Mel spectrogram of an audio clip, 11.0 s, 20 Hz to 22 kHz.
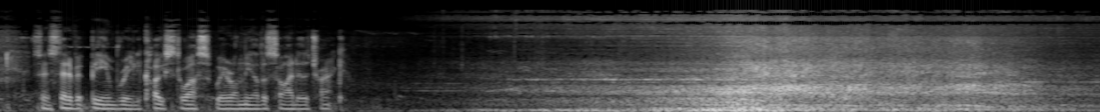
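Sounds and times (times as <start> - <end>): train passing at speed: 4.1 - 11.0.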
